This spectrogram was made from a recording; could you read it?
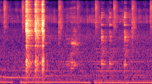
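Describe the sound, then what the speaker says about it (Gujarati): Garlic chutney being stirred into ridge gourd in a pan, with a spatula scraping and clinking against the metal in a quick cluster of strokes, then softer occasional scrapes over a steady low hum. "જો આ લસણની ચટણી નાખી દીધી, તો મિક્સ કરી લઈએ"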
